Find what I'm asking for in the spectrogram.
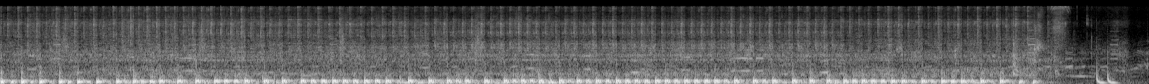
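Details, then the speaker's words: Bored-up custom scooter engine at idle after long storage: quick light ticking over the low thrum, about two or three per second, disappearing at high rpm; valve-to-piston contact, valves show marks, head to be reworked. "Nah itu Kedengaran bunyi ngelitik sedikit cuy tapi kalau kita gas-gas sampai RPM tinggi itu hilang kemungkinan ini ada kurang dikit coy gitu nanti kita"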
